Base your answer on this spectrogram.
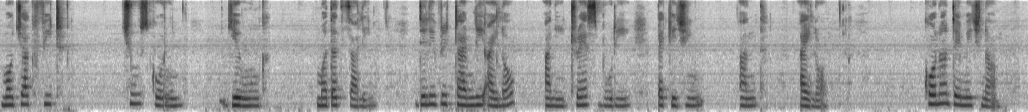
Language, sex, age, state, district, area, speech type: Goan Konkani, female, 30-45, Goa, Salcete, rural, spontaneous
